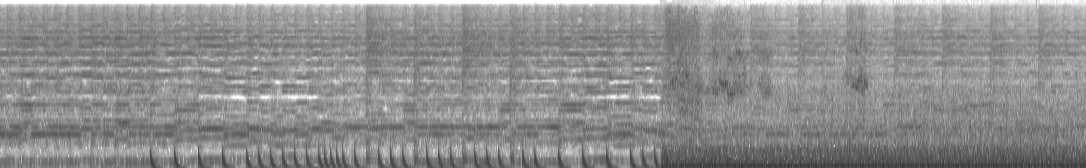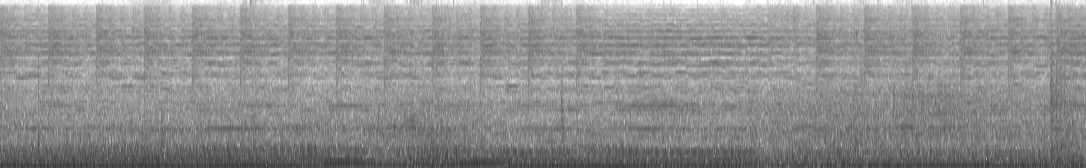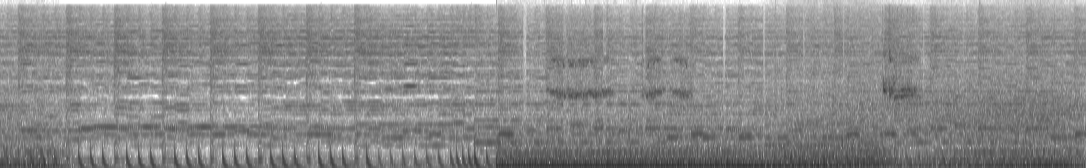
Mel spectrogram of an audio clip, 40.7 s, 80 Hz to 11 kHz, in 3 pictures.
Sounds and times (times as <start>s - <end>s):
Car: 0.0s - 40.7s
Music: 0.0s - 40.7s.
